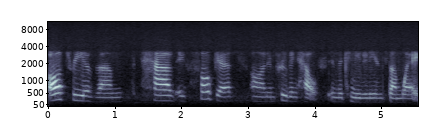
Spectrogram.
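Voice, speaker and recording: Using an unremarkable speaking voice, a woman talks at a moderate pace and medium pitch with fairly even intonation. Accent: American. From Northeast Ohio, Mahoning Valley. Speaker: community health nonprofit director. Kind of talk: interview.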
